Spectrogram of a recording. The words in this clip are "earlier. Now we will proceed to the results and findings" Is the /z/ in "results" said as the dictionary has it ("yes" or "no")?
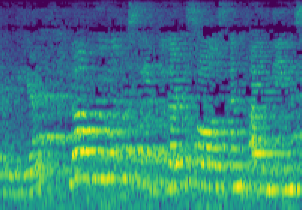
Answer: no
